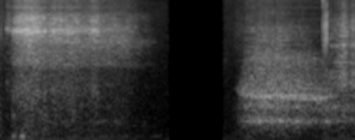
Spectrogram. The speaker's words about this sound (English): And then you take a deep breath.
